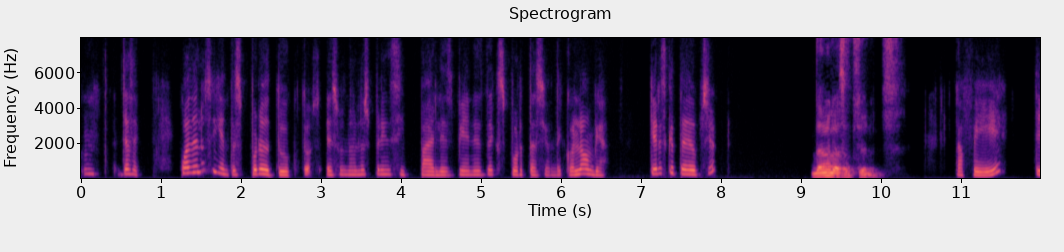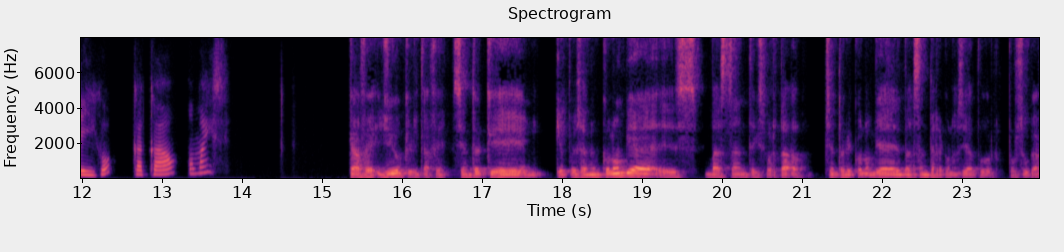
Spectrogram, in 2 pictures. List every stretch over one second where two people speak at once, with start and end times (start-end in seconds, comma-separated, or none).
none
